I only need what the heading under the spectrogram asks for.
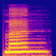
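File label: "man", tone 1, pronunciation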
